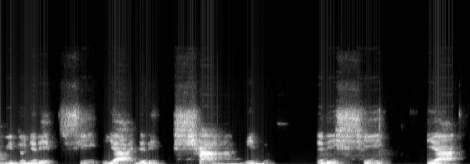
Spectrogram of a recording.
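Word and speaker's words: しゃ: Jadi shi ya jadi sha gitu. Jadi shi ya bacanya sha.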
